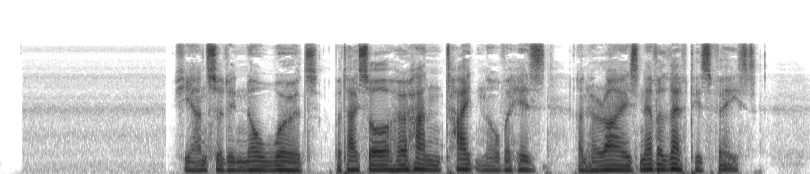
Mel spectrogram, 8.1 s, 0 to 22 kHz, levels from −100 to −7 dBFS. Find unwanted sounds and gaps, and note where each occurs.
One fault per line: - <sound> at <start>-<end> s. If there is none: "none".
none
